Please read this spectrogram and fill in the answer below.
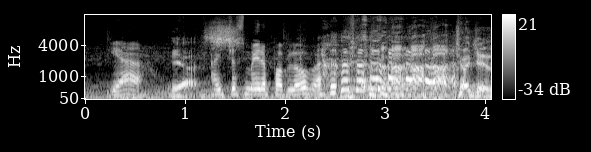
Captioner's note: all laughing; laughs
